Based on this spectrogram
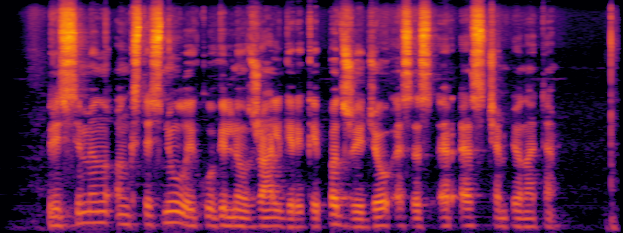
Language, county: Lithuanian, Šiauliai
